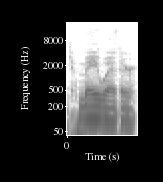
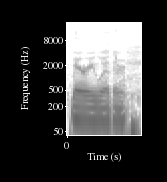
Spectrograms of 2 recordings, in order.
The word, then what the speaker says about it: Mayweather: It took me the longest time to get his name right, Mayweather. You know, not Merryweather. But anyway, it's funny because often I'll hear other people saying it and laughing because that's not his name.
